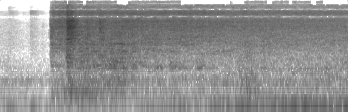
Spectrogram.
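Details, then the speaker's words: Newly installed gas boiler just fired up on heating demand: burner lights with soft thump after half a second, then steady even roar, no rumble or whistle; normal firing. "Boiler's all working, that's just fired up."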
